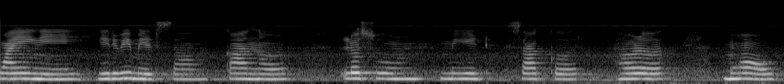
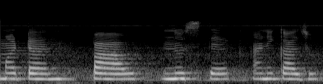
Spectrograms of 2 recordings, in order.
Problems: none marked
